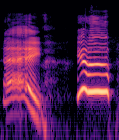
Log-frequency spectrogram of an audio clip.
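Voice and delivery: high, loud singsong yoo-hoo; sing-song call. Retold or imitated. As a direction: call out playfully for attention. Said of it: "you know".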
